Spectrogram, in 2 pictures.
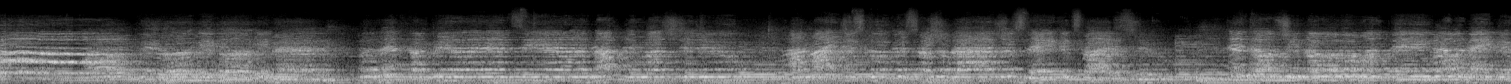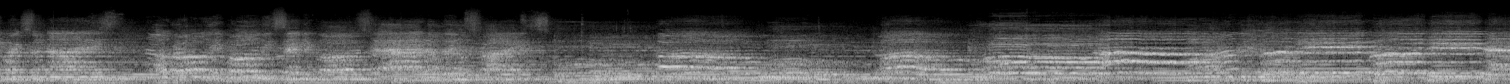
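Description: Mixed high school choir of girls' and boys' voices singing in harmony, with held chords and moving melody lines, led by a conductor.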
